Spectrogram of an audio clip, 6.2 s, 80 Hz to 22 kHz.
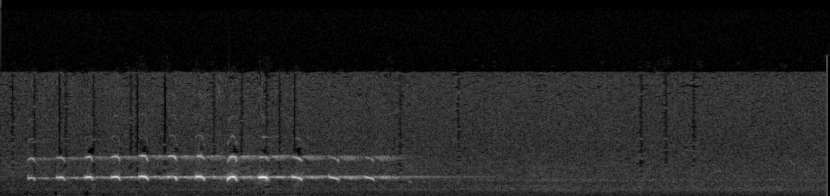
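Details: Osprey at its Estonian nest, 7:22 pm on 2 July 2020, during a goshawk's capture of the second chick. A quiet series of high, thin whistles repeats rapidly for about three seconds over low background rumble, then fades.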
